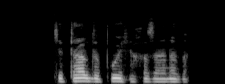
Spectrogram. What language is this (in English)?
Pashto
